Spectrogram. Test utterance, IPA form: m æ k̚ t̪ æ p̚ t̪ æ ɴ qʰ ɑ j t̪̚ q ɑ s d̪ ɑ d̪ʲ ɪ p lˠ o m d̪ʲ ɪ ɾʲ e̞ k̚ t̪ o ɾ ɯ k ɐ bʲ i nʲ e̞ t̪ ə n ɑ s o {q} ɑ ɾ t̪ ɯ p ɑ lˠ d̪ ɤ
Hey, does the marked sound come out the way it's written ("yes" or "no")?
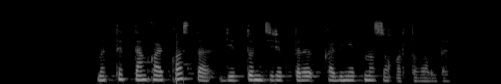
yes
